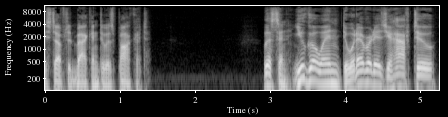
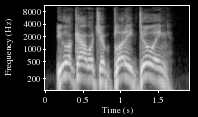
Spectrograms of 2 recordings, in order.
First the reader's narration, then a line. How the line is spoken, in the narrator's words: he shouted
